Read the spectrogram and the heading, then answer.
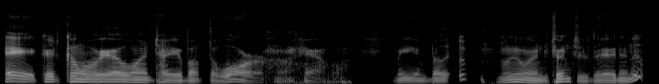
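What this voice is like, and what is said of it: Old uncle character voice. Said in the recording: “I sound like an uncle. I sound like everyone's worst uncle.”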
